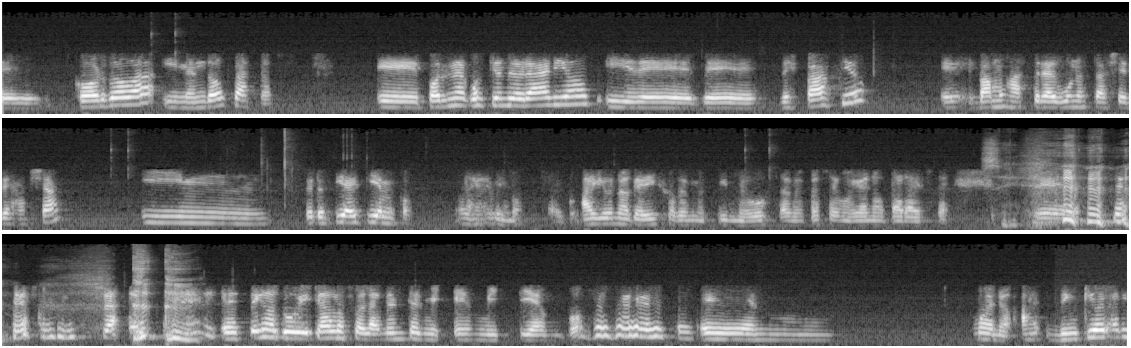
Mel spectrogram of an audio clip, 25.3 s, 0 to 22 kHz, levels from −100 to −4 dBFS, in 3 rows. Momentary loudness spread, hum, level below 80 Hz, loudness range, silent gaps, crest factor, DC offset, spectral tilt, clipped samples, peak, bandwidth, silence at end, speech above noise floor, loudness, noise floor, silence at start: 17 LU; 60 Hz at -60 dBFS; -64 dBFS; 9 LU; none; 18 dB; under 0.1%; -4.5 dB/octave; under 0.1%; 0 dBFS; 15 kHz; 0 s; 40 dB; -18 LUFS; -58 dBFS; 0 s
